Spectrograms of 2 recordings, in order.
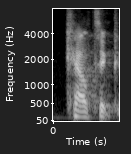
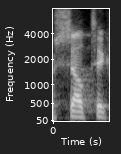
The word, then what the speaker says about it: Celtic: u16 girls won by the celtic or celtic however you want to pronounce it barbarians rfc uh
